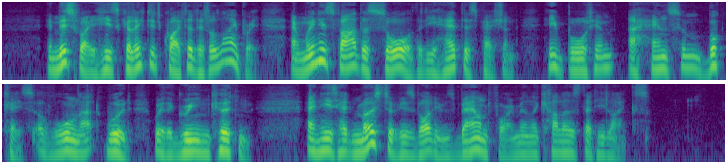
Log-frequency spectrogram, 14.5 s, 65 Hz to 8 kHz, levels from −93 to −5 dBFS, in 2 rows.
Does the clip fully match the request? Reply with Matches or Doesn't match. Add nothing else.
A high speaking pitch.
Doesn't match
